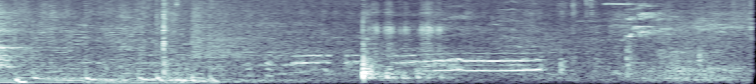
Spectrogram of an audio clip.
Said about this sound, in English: This is our new chicken, Houdini.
